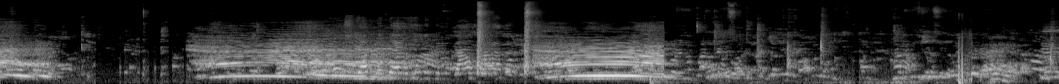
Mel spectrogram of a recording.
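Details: Cattle at a Qurbani cattle market in Hazratpur Par village, Dhaka, Bangladesh, 2026: two long, rising-and-falling moos of about two seconds each, separated by a short gap, followed by market noise and knocks.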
